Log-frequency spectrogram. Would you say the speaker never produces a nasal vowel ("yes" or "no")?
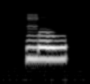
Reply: yes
